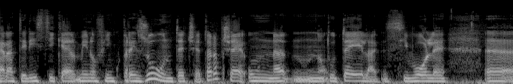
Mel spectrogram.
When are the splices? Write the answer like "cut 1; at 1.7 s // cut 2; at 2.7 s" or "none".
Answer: cut 1; at 1.2 s // cut 2; at 2.2 s // cut 3; at 3.3 s // cut 4; at 3.8 s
